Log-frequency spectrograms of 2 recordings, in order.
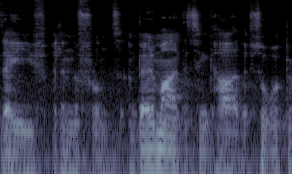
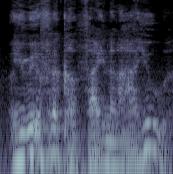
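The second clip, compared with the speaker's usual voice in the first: loud, higher-pitched Welsh dog walker; Welsh accent impression; 5 semitones higher, 6 dB louder than usual. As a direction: put on an eager Welsh accent. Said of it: "basis for my Welsh, uh, accent impression".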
